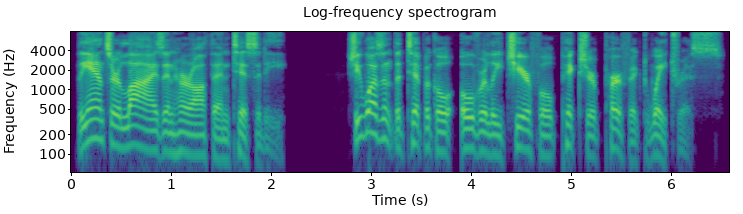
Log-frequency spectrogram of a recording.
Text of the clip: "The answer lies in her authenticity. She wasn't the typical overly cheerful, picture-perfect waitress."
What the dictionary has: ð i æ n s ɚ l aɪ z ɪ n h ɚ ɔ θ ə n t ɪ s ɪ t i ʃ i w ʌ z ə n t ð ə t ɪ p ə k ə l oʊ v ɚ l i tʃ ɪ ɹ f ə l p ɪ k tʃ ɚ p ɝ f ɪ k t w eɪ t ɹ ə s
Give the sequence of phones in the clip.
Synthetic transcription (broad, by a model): ð i æ n s ɚ l aɪ z ɪ n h ɚ ɔ θ ə n t ɪ s ɪ t i ʃ i w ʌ z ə n ð ə t ɪ p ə k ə l oʊ v ɚ l i tʃ ɪ ɹ f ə l p ɪ k tʃ ɚ p ɝ f ɪ k t w eɪ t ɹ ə s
